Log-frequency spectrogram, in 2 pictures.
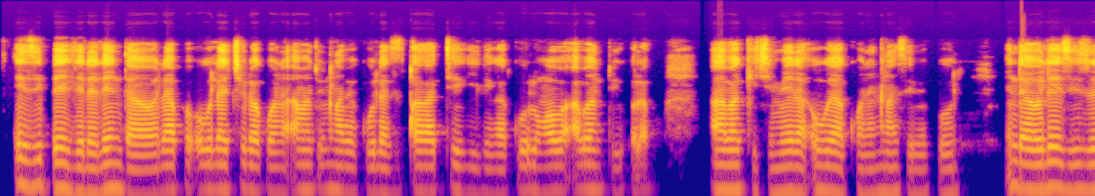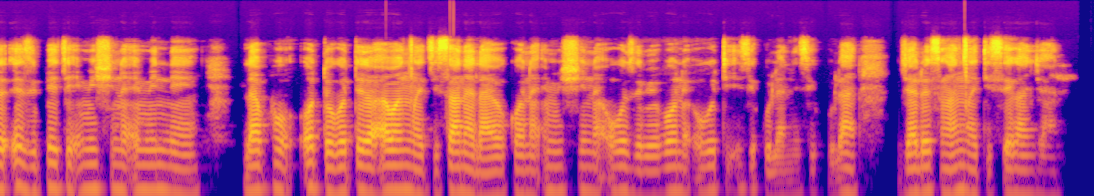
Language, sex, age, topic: North Ndebele, male, 18-24, health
